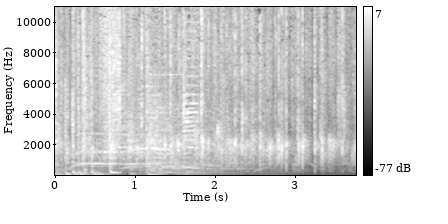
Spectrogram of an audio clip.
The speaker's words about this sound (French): Applaudissez Maud Le Guénédal et l'auteur de la pièce est le comédien Sébastien Castro.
